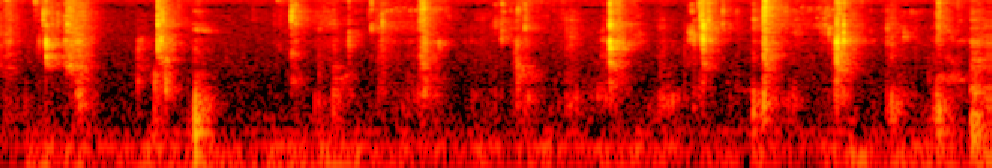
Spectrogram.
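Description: A person chewing a mouthful of taco close to the microphone: a string of soft, wet mouth clicks and smacks, about two or three a second.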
